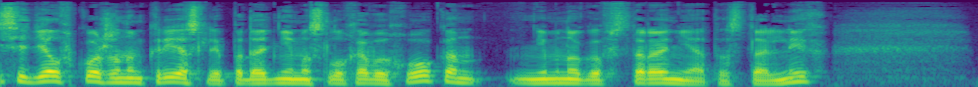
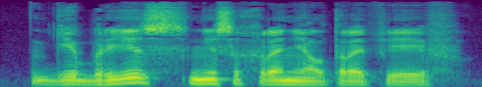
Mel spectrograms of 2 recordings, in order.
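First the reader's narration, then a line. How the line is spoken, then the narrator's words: Gloomy. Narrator (Russian): сказал Ги мрачно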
